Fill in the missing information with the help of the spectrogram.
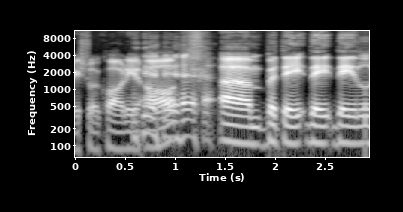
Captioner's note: giggling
